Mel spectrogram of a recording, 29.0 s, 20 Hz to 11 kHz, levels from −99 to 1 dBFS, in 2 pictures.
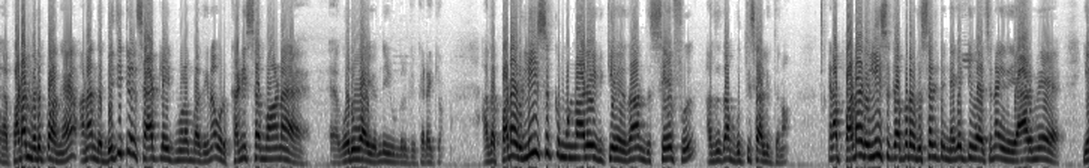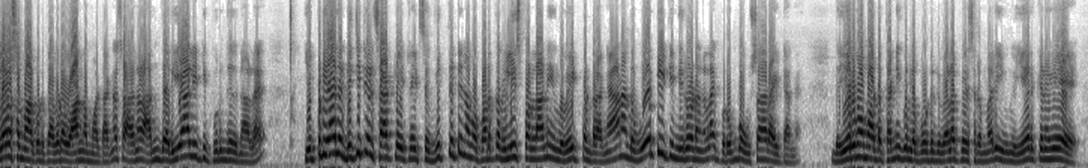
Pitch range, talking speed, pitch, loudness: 175-230 Hz, 150 wpm, 205 Hz, -7 LUFS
